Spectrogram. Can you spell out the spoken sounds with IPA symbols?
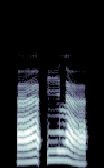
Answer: æ˨˦ ʔi˦l æ˨

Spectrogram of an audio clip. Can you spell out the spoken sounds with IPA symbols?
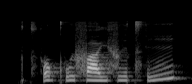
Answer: t͡sʼokʷʼifajfi t͡sʼi

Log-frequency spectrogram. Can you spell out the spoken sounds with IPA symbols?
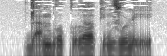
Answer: ɖa̰ mboːko̰lʌː kḛnzu ɳḛ

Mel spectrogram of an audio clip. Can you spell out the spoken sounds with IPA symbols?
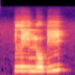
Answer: linoʔi

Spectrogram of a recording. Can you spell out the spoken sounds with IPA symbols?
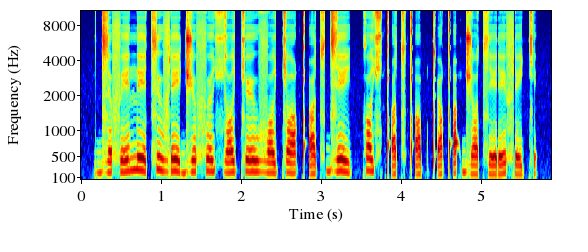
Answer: d͡zə˩fe˩˥n̪e˥˩ t͡sɯ˥˩vɾe˥˩d͡ʒɵ˧ fɵ˧çɔ˩˥cø˧u̯ vɔ˩cɔ˩ qʼø˩t͡sd͡ze˥˩i̯kːɔ˥ç qʼɵ˩t͡sqʼɔ˩ptʼɵ˩ qʼə˥ʔd͡ʒɔ˩ t͡se˩ɾe˥f ɾe˩c

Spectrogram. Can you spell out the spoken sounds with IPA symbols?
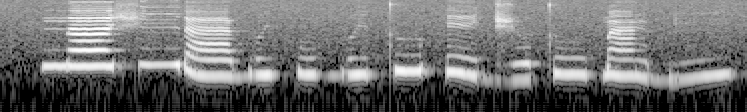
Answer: naː˦ʃiː˦ ɾaː˨ ɡʷi˨k͡pu˨ ɡʷi˨ tu˦he˦˨ d͡ʒʊ˨tuː˦ɓã˦ ɡ͡bi˨˦

